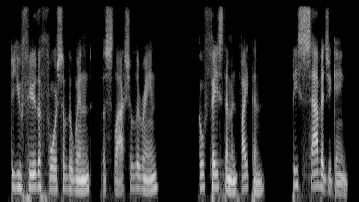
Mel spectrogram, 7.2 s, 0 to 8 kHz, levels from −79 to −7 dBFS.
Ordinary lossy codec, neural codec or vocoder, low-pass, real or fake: MP3, 64 kbps; codec, 16 kHz, 2 kbps, FunCodec, trained on Chinese and English, 25 frames a second; 7.2 kHz; fake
